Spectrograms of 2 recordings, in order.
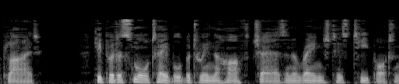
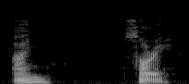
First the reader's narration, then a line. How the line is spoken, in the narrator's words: he said quietly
